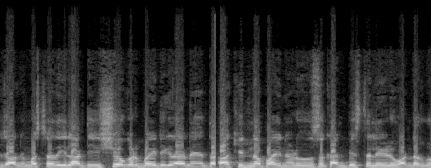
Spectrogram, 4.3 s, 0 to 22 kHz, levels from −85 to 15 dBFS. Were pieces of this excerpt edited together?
yes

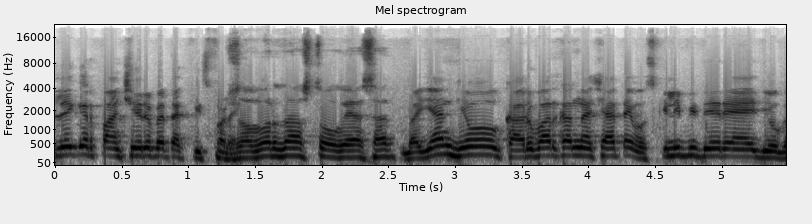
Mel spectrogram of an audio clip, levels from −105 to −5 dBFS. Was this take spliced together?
yes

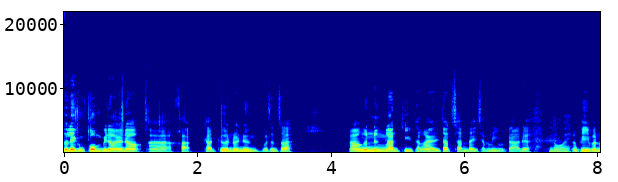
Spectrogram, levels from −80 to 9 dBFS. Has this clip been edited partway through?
yes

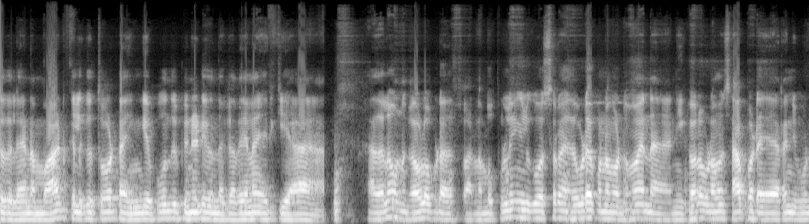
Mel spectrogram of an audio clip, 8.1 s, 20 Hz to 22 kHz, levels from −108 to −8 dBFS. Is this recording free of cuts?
yes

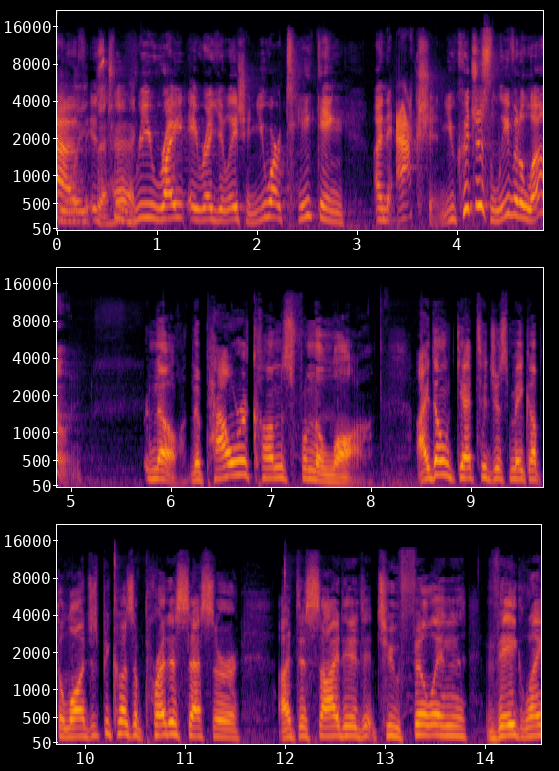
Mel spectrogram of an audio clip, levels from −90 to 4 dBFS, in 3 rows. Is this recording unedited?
no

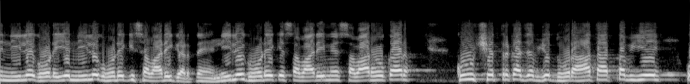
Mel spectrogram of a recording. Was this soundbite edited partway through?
no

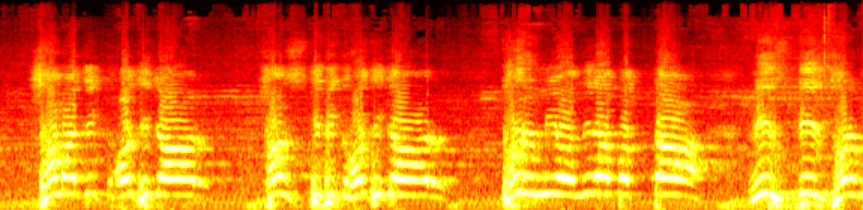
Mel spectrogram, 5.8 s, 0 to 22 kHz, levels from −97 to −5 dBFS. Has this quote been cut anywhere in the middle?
no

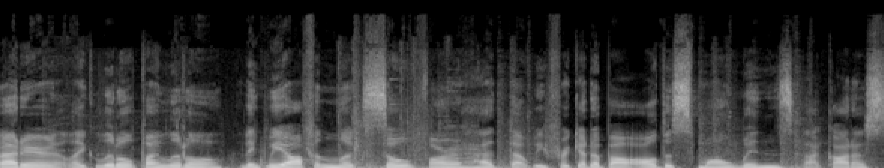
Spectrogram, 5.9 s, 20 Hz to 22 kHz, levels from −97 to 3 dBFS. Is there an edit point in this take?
no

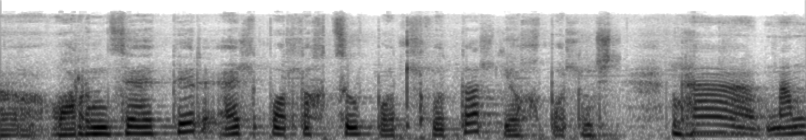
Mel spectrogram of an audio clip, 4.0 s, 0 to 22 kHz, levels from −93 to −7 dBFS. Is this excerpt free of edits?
no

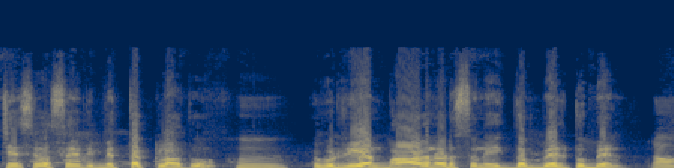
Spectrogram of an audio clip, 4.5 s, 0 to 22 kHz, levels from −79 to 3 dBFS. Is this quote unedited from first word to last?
yes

